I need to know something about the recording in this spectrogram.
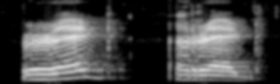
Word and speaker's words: read: रीड, पढ़ना, रेड रेड। अच्छा, यहाँ पे रीड की सेकंड और थर्ड फॉर्म में स्पेलिंग सेम होंगे, READ, लेकिन इसको जो प्रोनाउंस किया जाएगा वो होगा रेड रेड, ठीक है।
